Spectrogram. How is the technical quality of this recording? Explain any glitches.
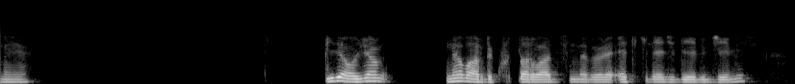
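Quality's limited: the whole recording has been through a low-rate telephony codec, and the damage is plainly audible.

The G.729 codec is on it from start to finish. Nothing above about 3.8 kHz survives, so the speech sounds boxed-in and dull. Because the voice is rebuilt from a vocal tract model, a pitch predictor and a few pulses per frame, it has a rough, slightly synthetic edge, which fits the 8 kbit/s G.729A variant.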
